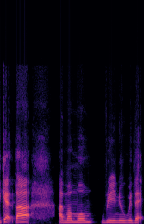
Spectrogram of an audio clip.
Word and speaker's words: Renu: to hear about being in the kitchen with Renu. And I hope I pronounced that correctly.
